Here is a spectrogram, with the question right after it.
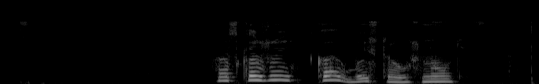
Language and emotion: Russian, sad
